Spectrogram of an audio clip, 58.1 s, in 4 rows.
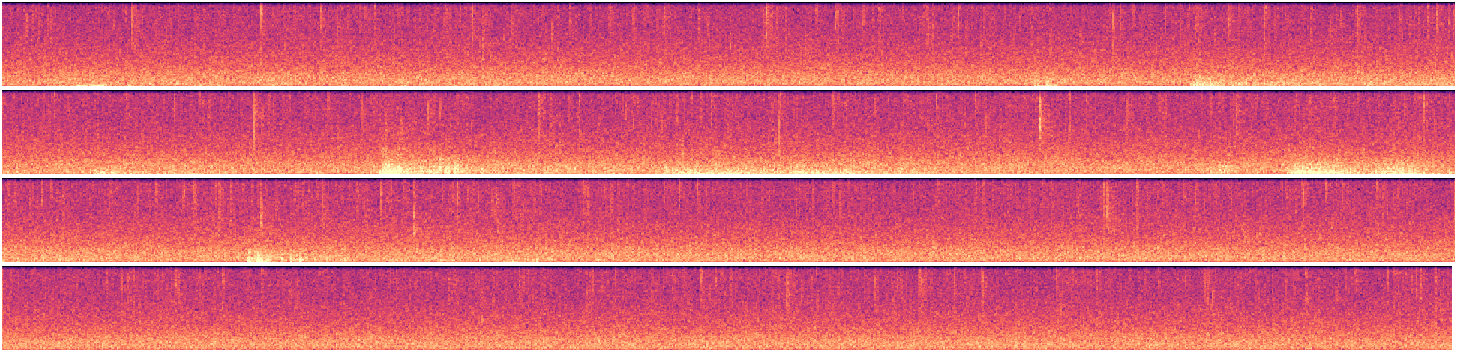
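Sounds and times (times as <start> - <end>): steady rain hissing: 0.0 - 43.4.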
